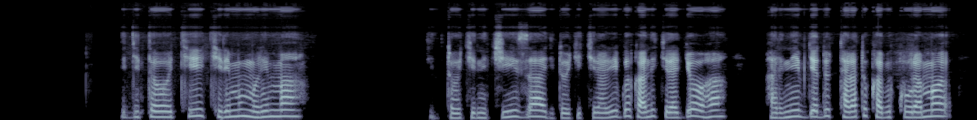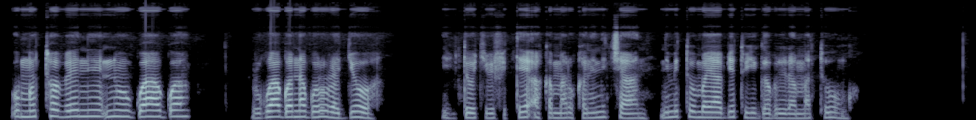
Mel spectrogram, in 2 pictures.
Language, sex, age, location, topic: Kinyarwanda, female, 50+, Musanze, agriculture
